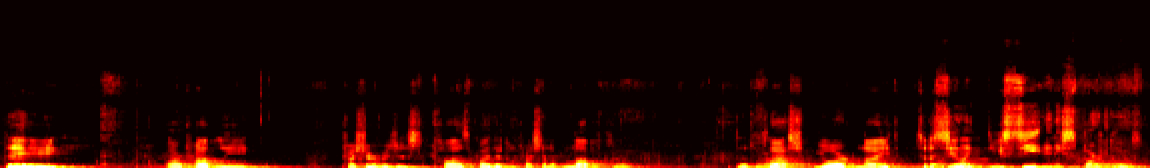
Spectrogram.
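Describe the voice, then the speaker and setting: A man touring a dark lava tube cave, reading the signs aloud and teasing with fake scares. His voice carries the cave echo. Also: medium pitch, big pitch swings, slow, slight background noise. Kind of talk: casual tour chat, reading signs aloud. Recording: echoey cave with long reverb.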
